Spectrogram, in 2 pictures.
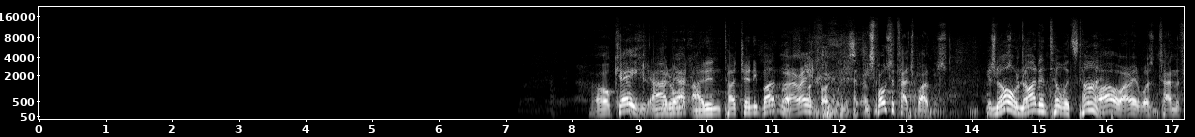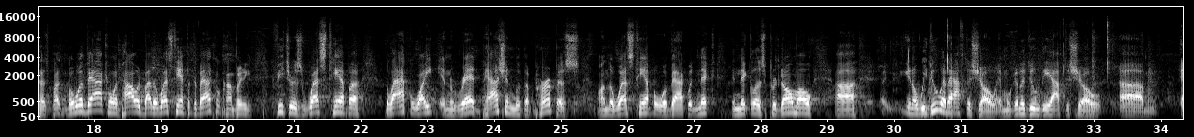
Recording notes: Live in studio! The Cigar Authority is a member of the United Podcast Network and is recorded live in front of a studio audience at Studio 21 Podcast Cafe upstairs at Two Guys Smoke Shop in Salem, NH.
